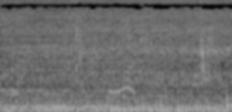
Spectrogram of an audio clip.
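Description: Street traffic, with motor scooters and a car passing close by: a loud, steady low engine rumble.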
